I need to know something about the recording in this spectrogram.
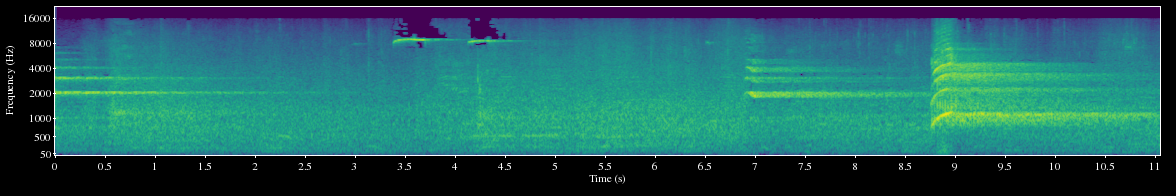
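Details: Beluga Gray, Mirai or Nico in training at Port of Nagoya Public Aquarium, December 16, 2018; long steady harmonic whistles with rising sweeps and a sudden loud upswept squeal near the end, with pool noise.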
